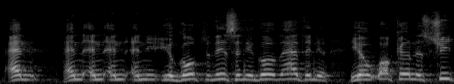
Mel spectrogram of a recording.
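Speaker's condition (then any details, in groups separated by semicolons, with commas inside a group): No condition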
